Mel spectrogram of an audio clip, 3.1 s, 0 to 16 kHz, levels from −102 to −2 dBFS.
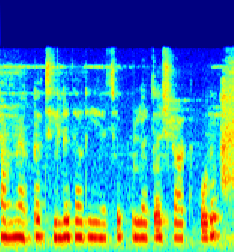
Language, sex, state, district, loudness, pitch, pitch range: Bengali, female, West Bengal, Paschim Medinipur, -15 LUFS, 225 Hz, 215-230 Hz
